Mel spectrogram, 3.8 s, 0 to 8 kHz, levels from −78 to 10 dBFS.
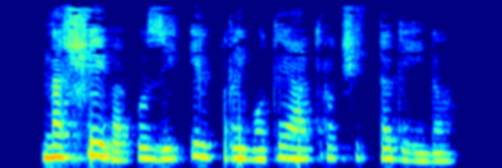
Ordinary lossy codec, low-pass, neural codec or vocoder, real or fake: MP3, 32 kbps; 7.2 kHz; vocoder, 22.05 kHz, 80 mel bands, Vocos; fake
